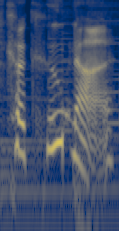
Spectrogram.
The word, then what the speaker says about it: Kakuna: Caterpie um this is Kakuna oh it kind of looks like a cocoon yeah it is a three syllable name I actually have never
